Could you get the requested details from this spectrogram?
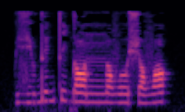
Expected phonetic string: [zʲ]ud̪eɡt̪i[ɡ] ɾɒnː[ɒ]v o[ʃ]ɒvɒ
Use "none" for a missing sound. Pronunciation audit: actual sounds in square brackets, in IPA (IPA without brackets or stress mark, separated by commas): zʲ, ɡ, ɒ, ʃ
